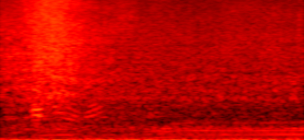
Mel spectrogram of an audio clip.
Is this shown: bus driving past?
yes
